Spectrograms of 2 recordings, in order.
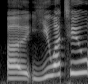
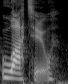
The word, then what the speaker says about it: Uatu: The Watcher's name is pronounced either Uatu or Uatu.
